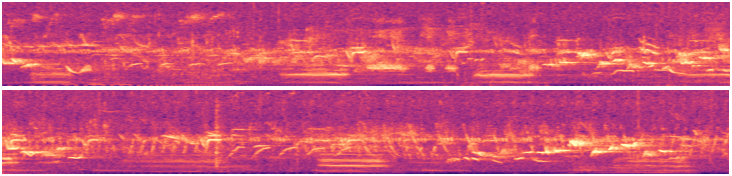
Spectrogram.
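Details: Tame cattle grazing in a field as the herd heads toward the barn; low, drawn-out lowing and several shorter moos recur across the recording, set against busy chirping birds and insect noise outdoors.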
